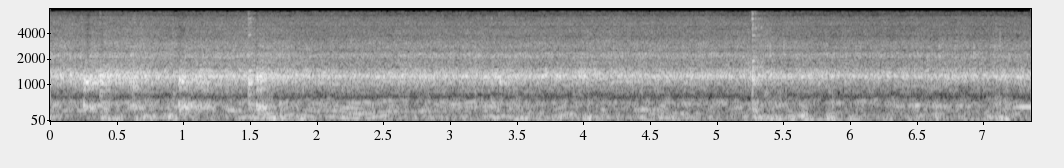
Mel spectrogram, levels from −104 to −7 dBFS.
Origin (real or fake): fake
